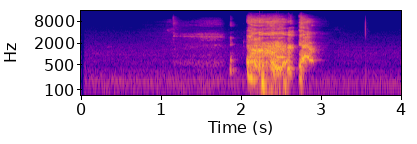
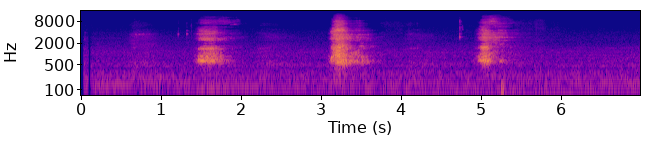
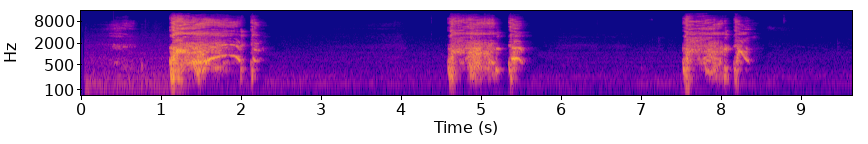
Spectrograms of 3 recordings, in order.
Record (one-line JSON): {"cough_length": "4.0 s", "cough_amplitude": 30436, "cough_signal_mean_std_ratio": 0.38, "exhalation_length": "7.0 s", "exhalation_amplitude": 9165, "exhalation_signal_mean_std_ratio": 0.32, "three_cough_length": "9.6 s", "three_cough_amplitude": 20536, "three_cough_signal_mean_std_ratio": 0.39, "survey_phase": "beta (2021-08-13 to 2022-03-07)", "age": "18-44", "gender": "Female", "wearing_mask": "No", "symptom_cough_any": true, "symptom_runny_or_blocked_nose": true, "symptom_sore_throat": true, "symptom_fatigue": true, "symptom_headache": true, "symptom_change_to_sense_of_smell_or_taste": true, "smoker_status": "Ex-smoker", "respiratory_condition_asthma": false, "respiratory_condition_other": false, "recruitment_source": "Test and Trace", "submission_delay": "2 days", "covid_test_result": "Positive", "covid_test_method": "RT-qPCR", "covid_ct_value": 16.1, "covid_ct_gene": "ORF1ab gene", "covid_ct_mean": 16.6, "covid_viral_load": "3500000 copies/ml", "covid_viral_load_category": "High viral load (>1M copies/ml)"}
